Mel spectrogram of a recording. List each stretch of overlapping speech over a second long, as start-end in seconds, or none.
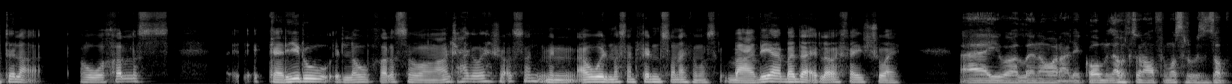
none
